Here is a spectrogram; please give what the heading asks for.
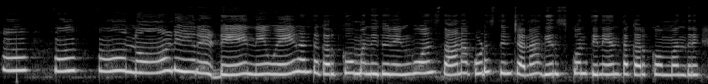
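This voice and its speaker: A woman's voice: very high-pitched, fairly even intonation, fast talker, voice pushed up. A woman voicing a whiny, melodramatic young bride. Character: young new bride Sweety, whiny and dramatic.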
